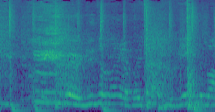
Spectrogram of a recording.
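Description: A girl's voice, unworded, over background music with a beat.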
